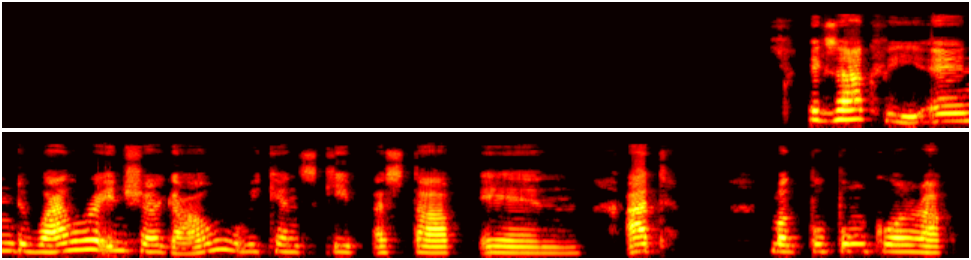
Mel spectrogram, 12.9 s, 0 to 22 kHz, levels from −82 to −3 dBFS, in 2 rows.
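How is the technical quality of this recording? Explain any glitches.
The recording has two technical faults: a hollow, phasey coloration for the whole length of the speech, and a dull, degraded opening that cleans up abruptly.

From 0.0 to 2.0 s the audio comes from an adaptive stream starting at a low bitrate. Treble is missing and codec artefacts are stronger, which fits a very low-bitrate Opus start before the player switched to a much better stream. Quality jumps with no gap, unlike a dropout or a reconnection.

Throughout, channel delay (comb filtering) is audible. One channel lags by around 10 ms, and the two are summed to mono, so cancellations fall near 50 Hz and then at regular intervals above it. The notches stay fixed rather than sweeping, which separates this from a flanger or phaser effect.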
